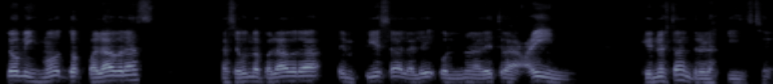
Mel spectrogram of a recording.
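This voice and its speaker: Slow, patient man teaching recitation. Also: medium pitch, no room sound. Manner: patient, methodical, checks in with students; slows way down to model drawn-out pronunciations. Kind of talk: step-by-step online lesson.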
